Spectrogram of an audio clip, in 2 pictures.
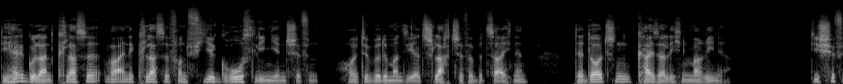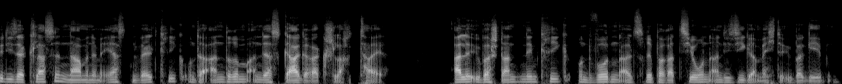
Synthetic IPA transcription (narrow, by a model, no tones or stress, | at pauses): d̥iːɦɛlɡolantkl̥asəvaːɐʔa̰ɪnəkʰl̥asəfɔnfiːɐɡʁoːsliːnjənʃɪfn̩ | hɔʏtəvʏɐɾəmanziːalsʃlaχtʃɪfəbət͡saɪçnən | d̥eːɐdɔʏt͡ʃn̩kʰaɪzɐlɪçn̩maʁ̞iːnə̰ | d̥iːʃɪfədiːzɐkʰl̥asənaːmənɪmʔḛːɐstn̩vɛltkʁ̥iːkʔʊntɐ̰ʔa̰ndəʁ̞əmʔa̰ndeːɐska̰ːɡəʁa̰kʃlʔa̰χtʰːa̰ɪl | ʔaləʔyːbɐʃtandn̩deːnkʁ̥iːkʊntv̥ʊɐdn̩ʔa̰lsʁepaʁat͡sjoːnʔa̰ndiːziːɡɐ̰mɛçtə̰ʔy̰ːbɐɡeːbn̩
